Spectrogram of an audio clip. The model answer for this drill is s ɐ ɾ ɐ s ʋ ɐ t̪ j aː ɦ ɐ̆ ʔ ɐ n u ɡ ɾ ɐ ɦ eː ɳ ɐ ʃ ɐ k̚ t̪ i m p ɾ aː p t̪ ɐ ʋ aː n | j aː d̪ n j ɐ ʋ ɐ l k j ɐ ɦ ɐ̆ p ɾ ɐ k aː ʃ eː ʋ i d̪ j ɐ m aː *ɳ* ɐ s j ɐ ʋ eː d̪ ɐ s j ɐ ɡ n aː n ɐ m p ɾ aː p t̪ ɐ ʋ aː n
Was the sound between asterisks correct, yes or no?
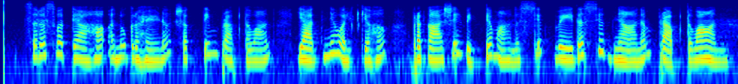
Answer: no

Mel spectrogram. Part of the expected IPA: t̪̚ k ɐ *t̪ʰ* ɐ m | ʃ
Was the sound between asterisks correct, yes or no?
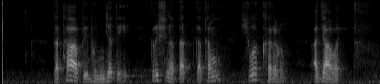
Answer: yes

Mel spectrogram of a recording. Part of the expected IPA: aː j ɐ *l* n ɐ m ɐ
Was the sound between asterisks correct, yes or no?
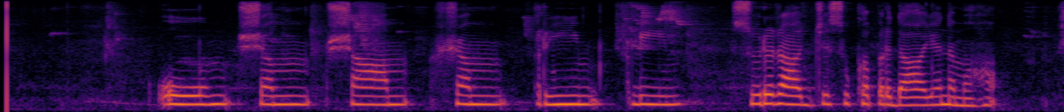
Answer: no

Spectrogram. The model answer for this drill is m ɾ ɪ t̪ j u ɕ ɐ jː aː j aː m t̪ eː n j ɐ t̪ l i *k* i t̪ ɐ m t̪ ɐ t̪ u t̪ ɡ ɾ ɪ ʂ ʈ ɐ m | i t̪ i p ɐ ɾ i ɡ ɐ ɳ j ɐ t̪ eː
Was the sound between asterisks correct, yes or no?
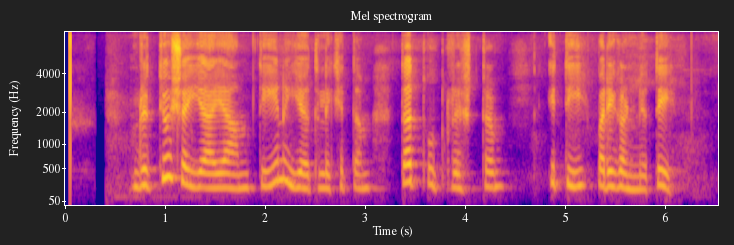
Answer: no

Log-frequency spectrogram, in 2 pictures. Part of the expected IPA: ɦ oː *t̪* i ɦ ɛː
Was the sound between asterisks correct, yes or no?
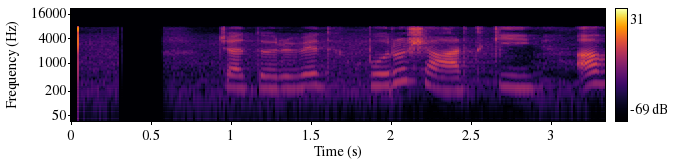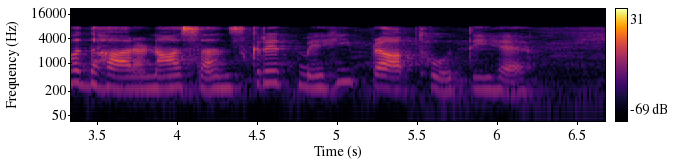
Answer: yes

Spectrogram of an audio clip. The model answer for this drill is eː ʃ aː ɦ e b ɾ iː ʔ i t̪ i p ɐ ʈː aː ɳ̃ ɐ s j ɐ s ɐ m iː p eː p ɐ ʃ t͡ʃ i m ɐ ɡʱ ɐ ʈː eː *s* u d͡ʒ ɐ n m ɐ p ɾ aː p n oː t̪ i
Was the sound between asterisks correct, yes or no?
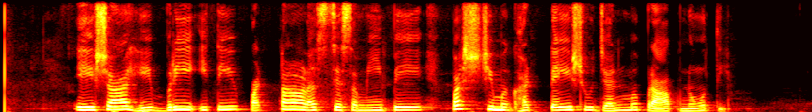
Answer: no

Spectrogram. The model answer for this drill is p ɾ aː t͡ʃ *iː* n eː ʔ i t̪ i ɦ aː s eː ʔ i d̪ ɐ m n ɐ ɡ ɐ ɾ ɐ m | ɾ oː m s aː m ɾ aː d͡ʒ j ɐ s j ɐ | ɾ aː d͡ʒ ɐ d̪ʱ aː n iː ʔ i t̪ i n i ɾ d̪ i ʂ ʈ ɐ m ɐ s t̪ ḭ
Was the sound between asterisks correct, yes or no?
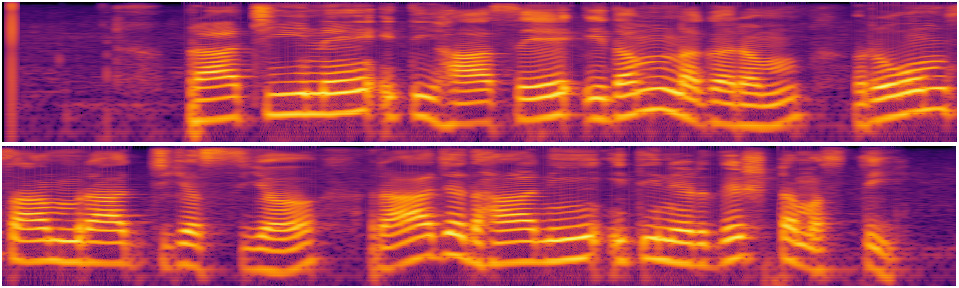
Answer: yes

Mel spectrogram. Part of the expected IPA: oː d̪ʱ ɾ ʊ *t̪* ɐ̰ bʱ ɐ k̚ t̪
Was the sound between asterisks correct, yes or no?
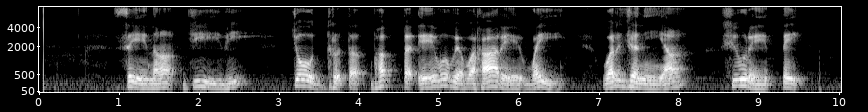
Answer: yes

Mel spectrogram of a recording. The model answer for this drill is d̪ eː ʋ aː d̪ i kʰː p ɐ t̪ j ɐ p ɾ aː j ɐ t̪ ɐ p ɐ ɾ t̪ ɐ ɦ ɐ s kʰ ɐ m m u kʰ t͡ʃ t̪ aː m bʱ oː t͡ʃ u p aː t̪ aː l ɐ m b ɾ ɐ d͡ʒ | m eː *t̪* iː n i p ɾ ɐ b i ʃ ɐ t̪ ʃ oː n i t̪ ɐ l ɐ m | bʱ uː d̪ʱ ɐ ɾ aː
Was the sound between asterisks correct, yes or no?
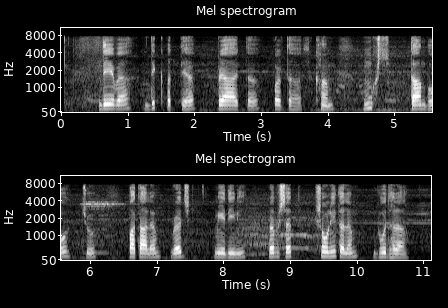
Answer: no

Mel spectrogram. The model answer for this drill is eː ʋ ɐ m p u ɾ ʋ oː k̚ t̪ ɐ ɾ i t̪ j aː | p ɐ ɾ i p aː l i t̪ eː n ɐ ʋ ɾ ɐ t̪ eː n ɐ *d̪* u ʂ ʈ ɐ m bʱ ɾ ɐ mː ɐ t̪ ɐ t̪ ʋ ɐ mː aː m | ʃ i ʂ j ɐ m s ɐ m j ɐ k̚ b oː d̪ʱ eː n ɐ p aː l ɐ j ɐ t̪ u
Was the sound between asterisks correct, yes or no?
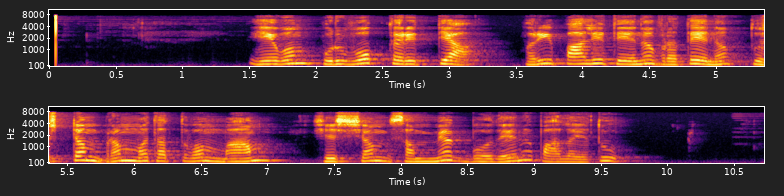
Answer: no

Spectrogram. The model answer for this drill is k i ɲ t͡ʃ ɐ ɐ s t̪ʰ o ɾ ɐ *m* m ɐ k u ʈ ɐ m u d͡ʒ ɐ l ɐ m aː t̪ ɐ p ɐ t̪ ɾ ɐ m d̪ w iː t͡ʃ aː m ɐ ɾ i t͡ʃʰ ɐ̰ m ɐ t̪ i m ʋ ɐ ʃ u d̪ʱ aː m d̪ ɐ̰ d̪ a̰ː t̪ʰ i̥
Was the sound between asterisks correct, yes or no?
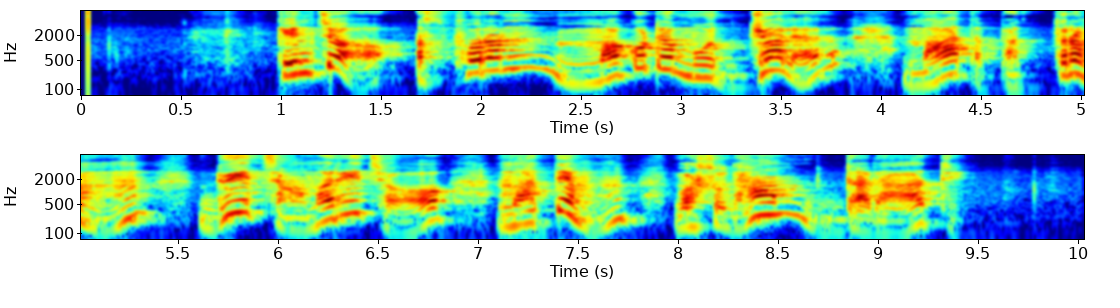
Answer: no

